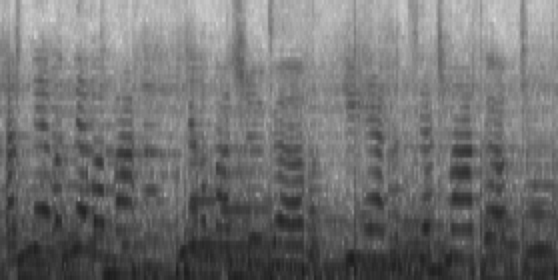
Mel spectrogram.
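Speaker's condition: No condition

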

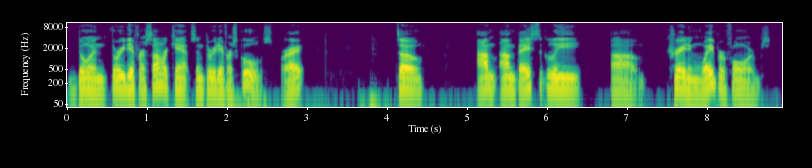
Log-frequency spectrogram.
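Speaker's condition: No condition

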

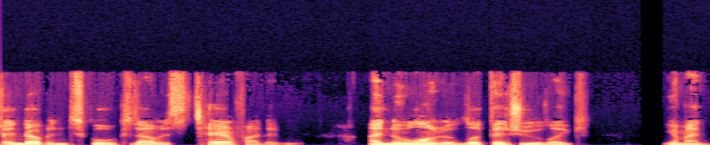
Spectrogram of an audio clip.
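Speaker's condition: Cerebral palsy; right side weaker than left

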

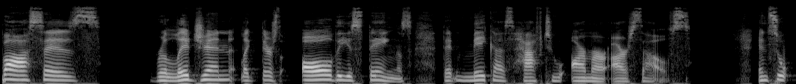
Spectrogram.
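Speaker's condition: No condition

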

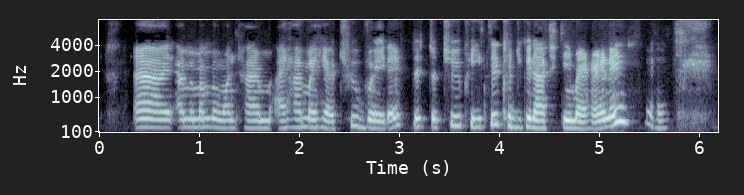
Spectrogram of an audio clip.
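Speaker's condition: Deafness, acquired at age four

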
